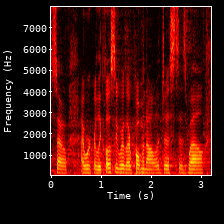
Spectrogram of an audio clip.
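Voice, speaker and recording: There is audible room echo and noticeable background noise. A woman with a fairly low pitch speaks at a moderate pace. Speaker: speech language pathologist. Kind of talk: conference presentation. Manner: informal.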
